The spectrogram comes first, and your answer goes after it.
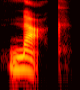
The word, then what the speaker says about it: knock: Knife, night, no, knock. The K is silent in all of those.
